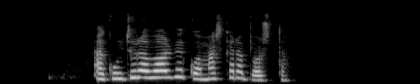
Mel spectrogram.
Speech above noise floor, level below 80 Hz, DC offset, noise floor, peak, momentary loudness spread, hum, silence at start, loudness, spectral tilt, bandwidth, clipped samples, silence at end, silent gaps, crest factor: 57 dB; -82 dBFS; under 0.1%; -76 dBFS; -4 dBFS; 16 LU; none; 0.95 s; -20 LUFS; -5 dB/octave; 11 kHz; under 0.1%; 1.3 s; none; 18 dB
